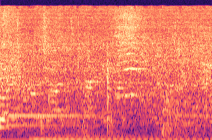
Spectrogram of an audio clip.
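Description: Faint, indistinct voices over background noise, with a low steady hum that comes in just after the start.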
